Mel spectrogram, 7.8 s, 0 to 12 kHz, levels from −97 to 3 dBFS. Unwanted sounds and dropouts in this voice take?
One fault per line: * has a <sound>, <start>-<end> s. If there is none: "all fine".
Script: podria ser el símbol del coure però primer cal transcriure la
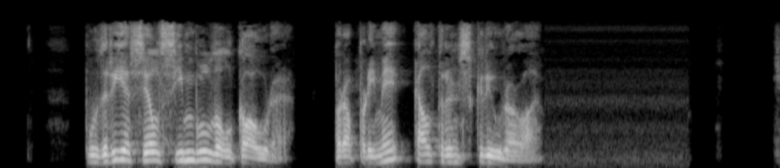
all fine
